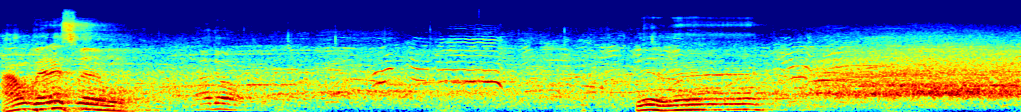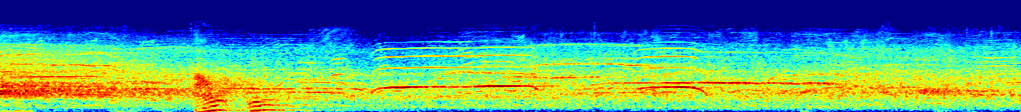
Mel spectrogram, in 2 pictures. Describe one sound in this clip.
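A man sings through loudspeakers in a large echoing arena.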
